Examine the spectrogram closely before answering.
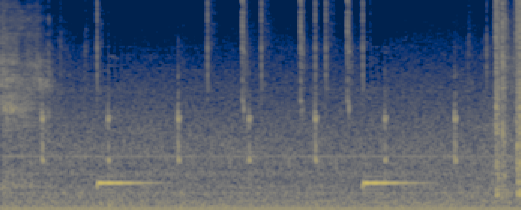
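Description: A ticket machine beeps twice.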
